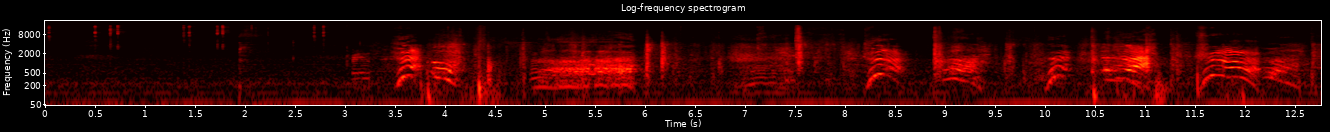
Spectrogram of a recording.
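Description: Short shouts and grunts from actors in playback of fight-rehearsal footage, with one longer yell about five seconds in. A few light clicks come in the first three seconds.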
